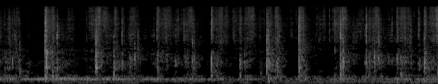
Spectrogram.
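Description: A deck of cards being shuffled by hand: a quick, irregular run of light snaps and flicks of card edges.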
